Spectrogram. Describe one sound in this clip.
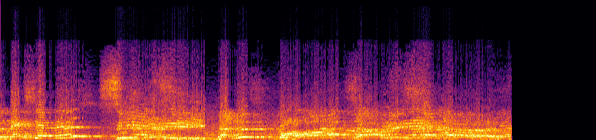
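A group of children sing together close by.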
